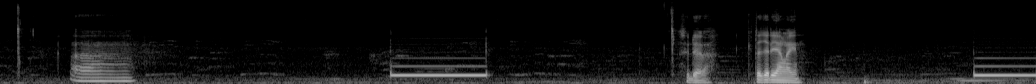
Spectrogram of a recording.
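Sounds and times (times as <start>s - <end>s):
quiet noise: 0.0s - 10.3s
speech: 0.7s - 1.5s, 6.8s - 8.1s
telephone ringback tone for an outgoing call: 3.9s - 4.9s, 9.6s - 10.3s.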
